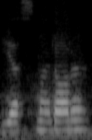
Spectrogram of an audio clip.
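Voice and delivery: high, soft motherly answer; soft gentle reply. Acted. Mother answers her daughter's call, soft and gentle. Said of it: "came the soft, gentle reply".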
